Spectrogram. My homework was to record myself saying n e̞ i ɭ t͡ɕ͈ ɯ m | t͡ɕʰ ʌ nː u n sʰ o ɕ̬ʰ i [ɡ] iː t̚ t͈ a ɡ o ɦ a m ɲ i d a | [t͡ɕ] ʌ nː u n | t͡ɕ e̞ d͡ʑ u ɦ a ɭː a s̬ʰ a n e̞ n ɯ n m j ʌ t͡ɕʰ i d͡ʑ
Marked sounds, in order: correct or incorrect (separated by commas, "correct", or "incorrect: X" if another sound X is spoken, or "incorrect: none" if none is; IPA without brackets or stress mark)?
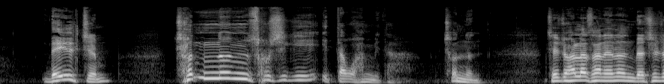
correct, incorrect: t͡ɕʰ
